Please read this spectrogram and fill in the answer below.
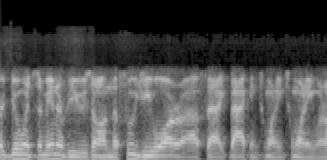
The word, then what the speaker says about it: Fujiwara: We come back talking to our friend, LSU health climatologist, about the Fujiwara effect.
